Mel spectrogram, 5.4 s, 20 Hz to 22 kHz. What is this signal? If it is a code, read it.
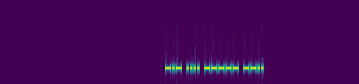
Morse code, heard as a keyed tone, about 46 wpm, 700 Hz. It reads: KH0Z
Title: USA Call Signs - 4 Characters - Repeated 3x - 45wpm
